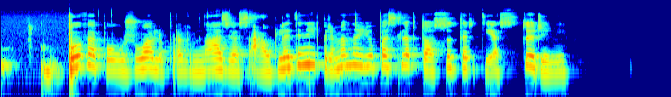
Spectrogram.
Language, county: Lithuanian, Vilnius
